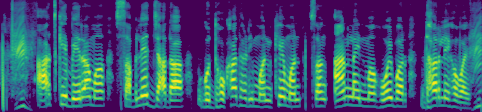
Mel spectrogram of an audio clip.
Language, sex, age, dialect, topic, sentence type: Chhattisgarhi, male, 18-24, Eastern, banking, statement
